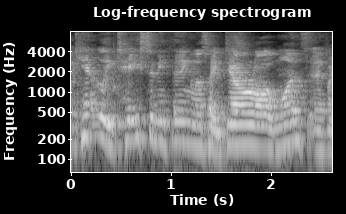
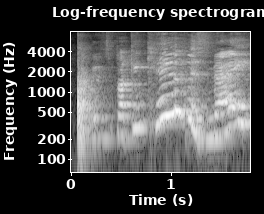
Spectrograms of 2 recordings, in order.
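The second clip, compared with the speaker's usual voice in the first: put-on Australian accent; 10 semitones higher, 8 dB louder, slower than usual. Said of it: "as [name]'s Australian accent".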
